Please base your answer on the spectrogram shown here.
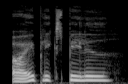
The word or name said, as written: øjebliksbillede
